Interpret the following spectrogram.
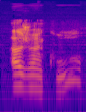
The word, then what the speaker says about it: Agincourt: Allez, bonjour à tous, on est dans Berenson, on vient de récupérer notre archer Agincourt, je vais le prononcer à la française, maintenant que j'ai compris que c'était une référence à la bataille.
